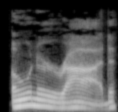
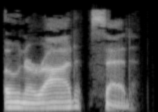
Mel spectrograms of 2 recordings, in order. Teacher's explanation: It sounds like you're adding an R sound.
